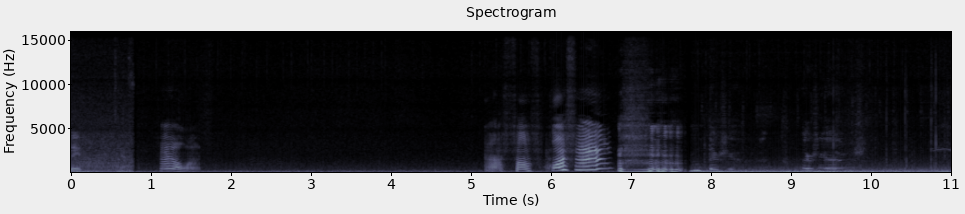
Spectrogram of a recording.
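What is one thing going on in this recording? A young woman speaks in a slurred, groggy voice close by.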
